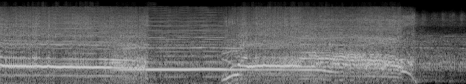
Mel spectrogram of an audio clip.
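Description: A church congregation at a closing prayer service shouts "wow" together: a loud, sustained crowd yell with rising and falling voices, several swelling cries overlapping before cutting off sharply at the end.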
